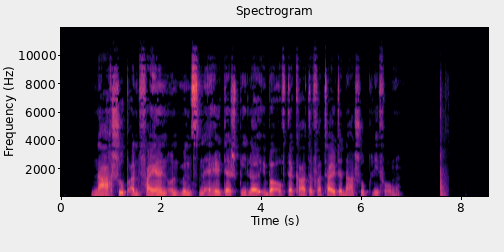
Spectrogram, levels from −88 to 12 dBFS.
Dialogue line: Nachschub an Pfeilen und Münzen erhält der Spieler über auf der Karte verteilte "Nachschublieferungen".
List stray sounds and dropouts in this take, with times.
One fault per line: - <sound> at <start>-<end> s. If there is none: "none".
- thud at 7.6-7.8 s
